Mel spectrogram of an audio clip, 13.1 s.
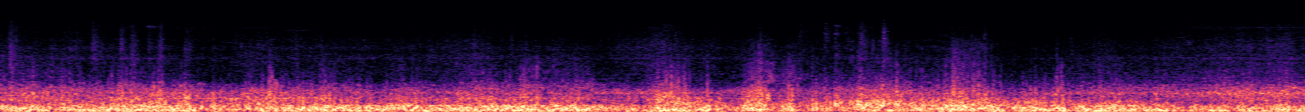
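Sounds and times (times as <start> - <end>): sharp knocks of train wheels: 0.0 - 3.2, 6.6 - 11.0
train wheels rumbling on rails: 0.0 - 13.0
wind buffeting microphone: 0.0 - 13.0.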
